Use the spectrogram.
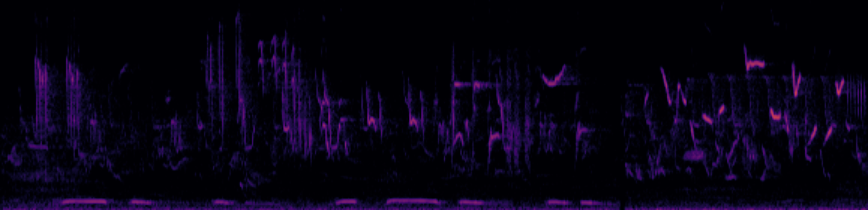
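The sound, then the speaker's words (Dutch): A wren sings a rapid, high, rattling series of trills and chattering notes, growing busier and louder toward the end, while low, evenly repeated cooing notes of a wood pigeon sound underneath. “Winterkoning achter ons.”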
